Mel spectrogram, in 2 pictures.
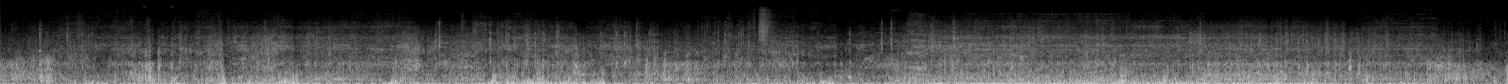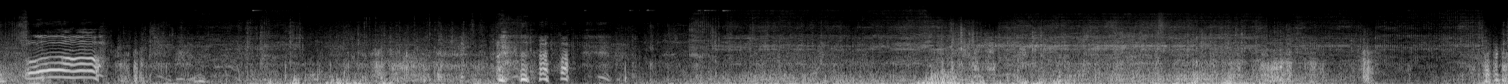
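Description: Mountain bike rolling down a dusty dirt singletrack: tyre rumble over the ground, the bike rattling, and wind buffeting the camera's microphone. About halfway through comes a short, wavering pitched sound, and a few sharp knocks follow a few seconds later.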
